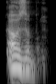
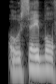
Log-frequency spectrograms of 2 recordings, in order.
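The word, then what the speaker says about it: Ausable: They pronounced the name differently. Mitchell Osable, three syllables. Otto Osable, one elided syllable, like the locals pronounced it.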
